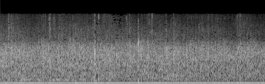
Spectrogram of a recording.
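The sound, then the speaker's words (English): A church audience applauds a group of children's Bible teachers and substitutes, a dense wash of many hands clapping together at an even, sustained level throughout, with no voices standing out above it. “Please join me in giving them a round of applause.”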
